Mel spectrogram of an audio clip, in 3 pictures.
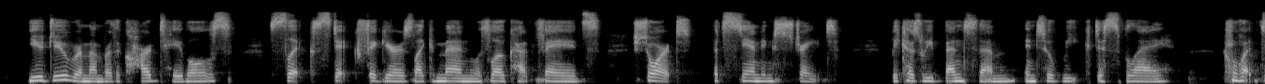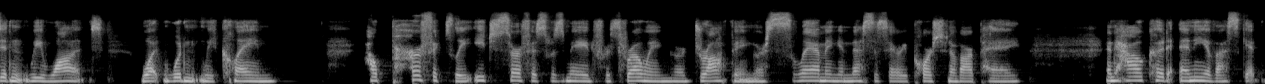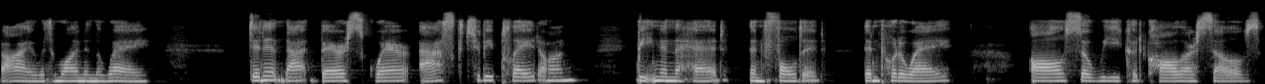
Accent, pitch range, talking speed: American, 140-165 Hz, 140 wpm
